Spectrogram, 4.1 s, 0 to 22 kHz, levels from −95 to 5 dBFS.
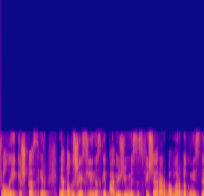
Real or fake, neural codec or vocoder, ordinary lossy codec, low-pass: real; none; MP3, 64 kbps; 7.2 kHz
